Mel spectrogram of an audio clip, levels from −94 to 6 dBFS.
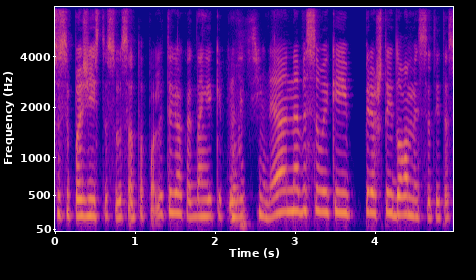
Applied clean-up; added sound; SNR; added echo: neural mask model Resemble Enhance denoiser.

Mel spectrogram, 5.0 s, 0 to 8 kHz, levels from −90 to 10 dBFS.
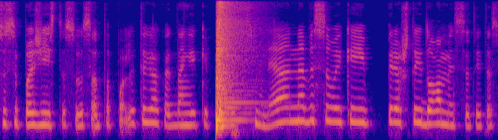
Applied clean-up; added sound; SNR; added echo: none; Snare drum; -5 dB; none.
